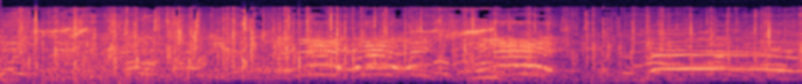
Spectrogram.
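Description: A crowd of voices shouting and calling out over one another, with a long falling shout starting near the end.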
